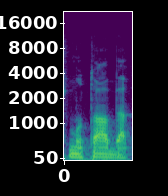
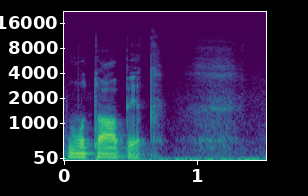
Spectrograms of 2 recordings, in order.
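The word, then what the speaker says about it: مطابَق: I read mutabaq. I pronounce mutabaq, not mutabiq.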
